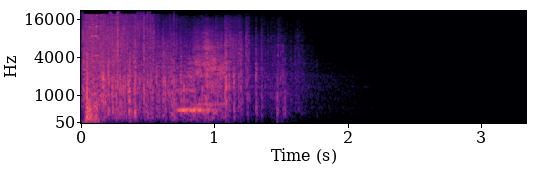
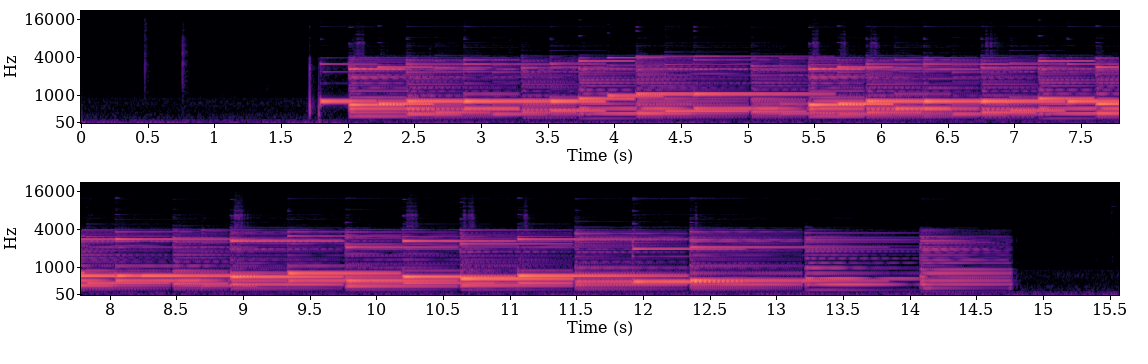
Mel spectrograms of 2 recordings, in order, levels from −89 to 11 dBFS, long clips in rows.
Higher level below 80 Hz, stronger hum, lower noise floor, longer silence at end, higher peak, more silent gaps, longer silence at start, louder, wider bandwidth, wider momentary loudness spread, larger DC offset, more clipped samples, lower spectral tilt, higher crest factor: first, -62 dBFS vs -68 dBFS; neither; first, under -90 dBFS vs -65 dBFS; first, 1.8 s vs 0.8 s; first, -4 dBFS vs -8 dBFS; neither; second, 0 s vs 1.75 s; about the same, -25 LUFS vs -23 LUFS; first, over 20 kHz vs 12.5 kHz; first, 16 LU vs 12 LU; neither; neither; second, -1.5 dB/octave vs -3.5 dB/octave; first, 26 dB vs 16 dB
